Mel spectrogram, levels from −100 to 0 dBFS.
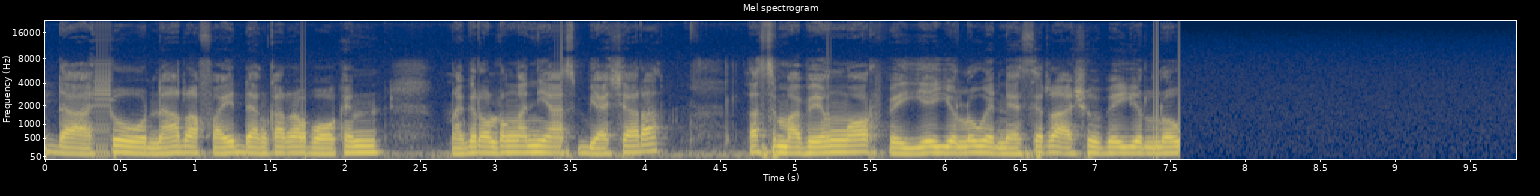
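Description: Repeated buffers occur at 0.34 to 0.43 s (four extra plays), 1.71 to 1.73 s, 3.39 to 3.44 s (two extra plays), 5.21 to 5.23 s and 7.38 to 7.40 s. Each time, a 21.3 ms block, which fits a 1024-sample buffer, replays with hard joins, heard as a short stutter or buzz.

From 7.55 s to the end there is an audio dropout to a faint residue. The speech cuts off abruptly, leaving only hiss about 50 dB below the signal level. This is likely a lost input feed with the downstream path still live.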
